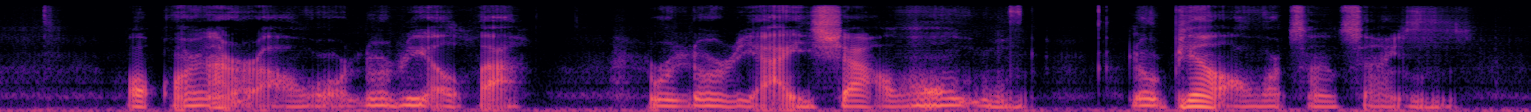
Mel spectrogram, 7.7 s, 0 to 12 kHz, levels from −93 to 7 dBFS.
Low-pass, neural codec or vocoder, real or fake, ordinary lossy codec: 9.9 kHz; autoencoder, 22.05 kHz, a latent of 192 numbers a frame, VITS, trained on many speakers; fake; none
